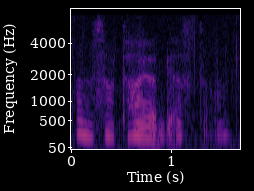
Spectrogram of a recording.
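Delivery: worn-out sigh of words; soft, exhausted murmur; weary. Acted. Exhausted in the desert.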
